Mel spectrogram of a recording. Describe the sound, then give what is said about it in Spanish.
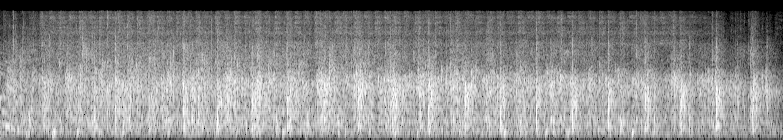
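An audience breaks into sustained applause for the Lamb during a Bible reading, dense overlapping claps forming a steady, fairly loud wash for the whole stretch, with no talking over it. “Denle un aplauso al Cordero.”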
